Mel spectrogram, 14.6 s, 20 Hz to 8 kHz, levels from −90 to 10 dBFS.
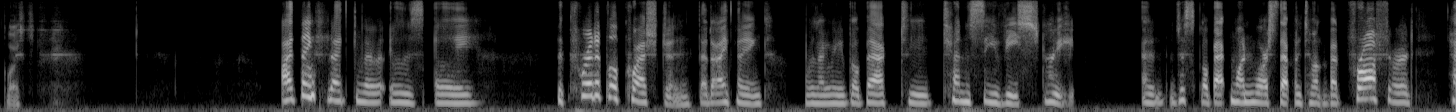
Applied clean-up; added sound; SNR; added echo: neural diffusion model UNIVERSE++.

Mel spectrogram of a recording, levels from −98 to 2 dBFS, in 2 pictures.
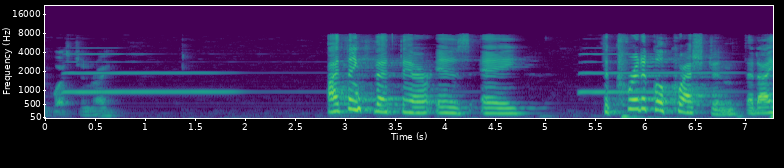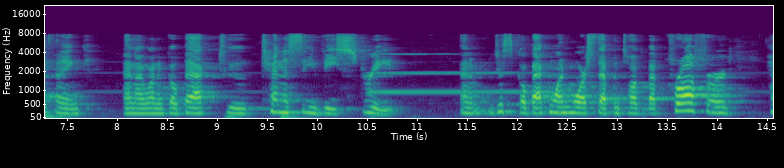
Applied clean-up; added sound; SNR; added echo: classical method log-MMSE.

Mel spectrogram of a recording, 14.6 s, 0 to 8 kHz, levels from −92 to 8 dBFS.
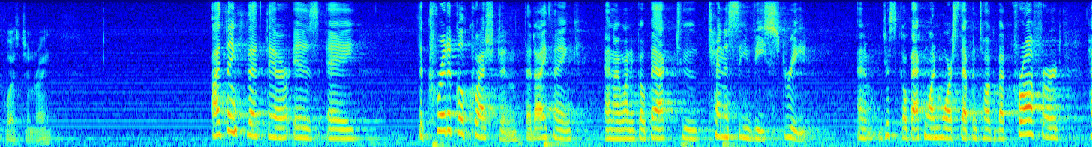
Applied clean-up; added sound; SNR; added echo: none; none; none; none.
